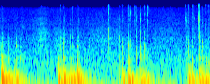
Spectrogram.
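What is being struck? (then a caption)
Whole pineapple rind. Fingertips and short nails tap and scratch the scaly rind on the sides of a whole, solid pineapple standing upright on a table. The result is a quiet, irregular run of short, dull, low thumps with brief clicky scratches that die away almost instantly.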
